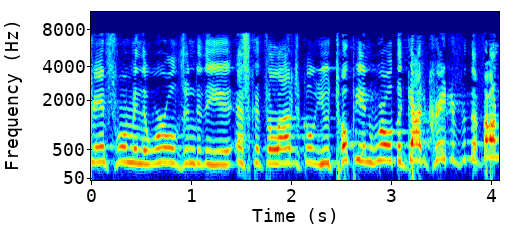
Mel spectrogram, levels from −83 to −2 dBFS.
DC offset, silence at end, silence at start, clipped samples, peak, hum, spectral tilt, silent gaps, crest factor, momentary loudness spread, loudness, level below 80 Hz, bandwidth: under 0.1%; 0 s; 0 s; under 0.1%; -2 dBFS; none; -4 dB/octave; none; 18 dB; 7 LU; -21 LUFS; -60 dBFS; 7.8 kHz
